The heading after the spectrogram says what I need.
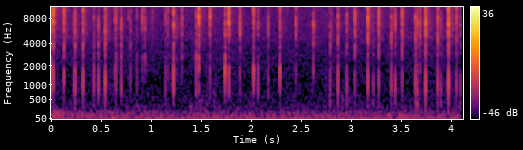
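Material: Glass.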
